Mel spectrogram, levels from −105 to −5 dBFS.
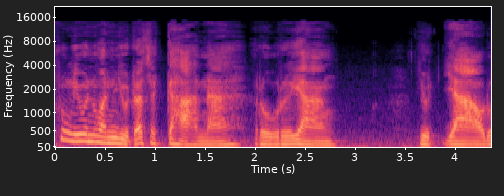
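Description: Throughout the speech, Vorbis compression damage is plainly audible: the treble sounds hissy and grainy, consonant attacks are smeared, and tones have a rough edge. The likely cause is a low bitrate, around 33 kbps, that forces a lowered cut-off and coarse high-frequency quantisation.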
